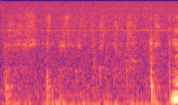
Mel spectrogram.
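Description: Marker writing on a whiteboard: a run of short strokes scratching across the board, with a light tap about half a second in.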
